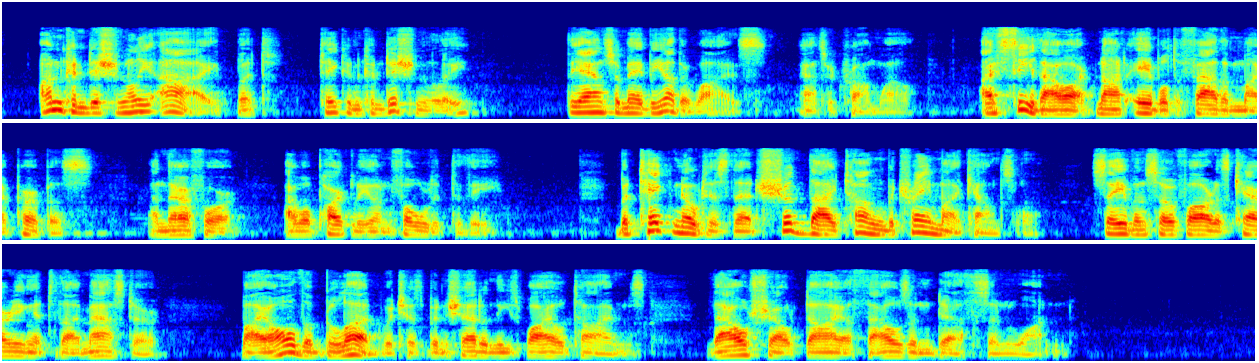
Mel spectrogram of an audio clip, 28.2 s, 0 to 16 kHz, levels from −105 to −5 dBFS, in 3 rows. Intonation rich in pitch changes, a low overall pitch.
Yes: wide, 5.7 semitones; low, 110 Hz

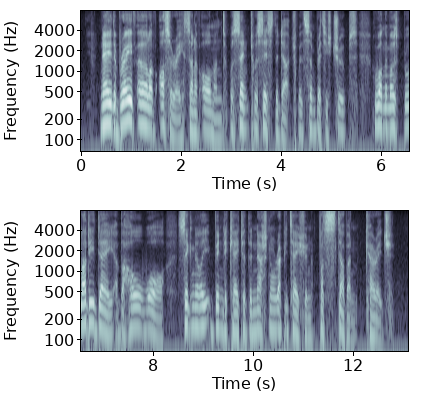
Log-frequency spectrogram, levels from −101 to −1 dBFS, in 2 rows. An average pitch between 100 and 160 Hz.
Yes: low, 135 Hz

